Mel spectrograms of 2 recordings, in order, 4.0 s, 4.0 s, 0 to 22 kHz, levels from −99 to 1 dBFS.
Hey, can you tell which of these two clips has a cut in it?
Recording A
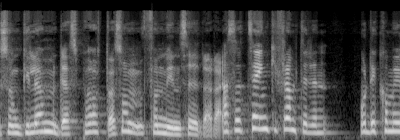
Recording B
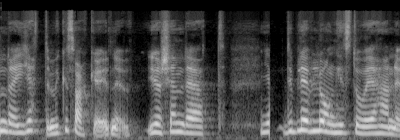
B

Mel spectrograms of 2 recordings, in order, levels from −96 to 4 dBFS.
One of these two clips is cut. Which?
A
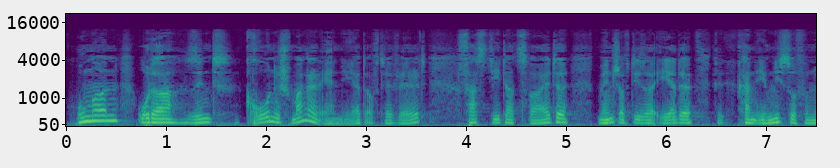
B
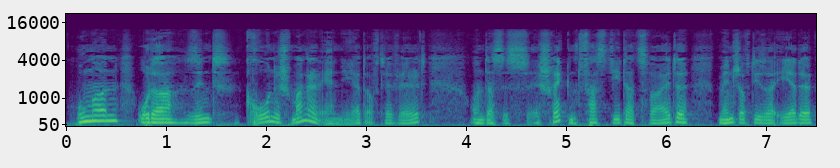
A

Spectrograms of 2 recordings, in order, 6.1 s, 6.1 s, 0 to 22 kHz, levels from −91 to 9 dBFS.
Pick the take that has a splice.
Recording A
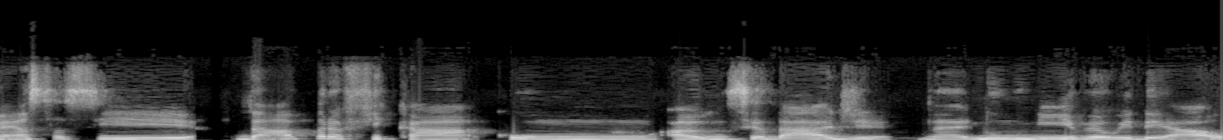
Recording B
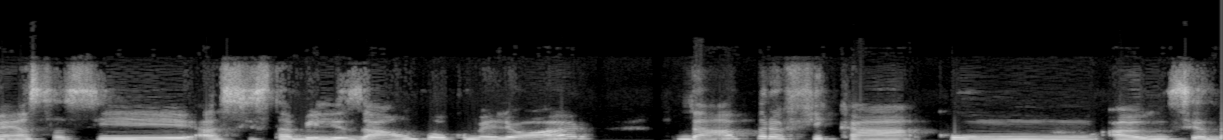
A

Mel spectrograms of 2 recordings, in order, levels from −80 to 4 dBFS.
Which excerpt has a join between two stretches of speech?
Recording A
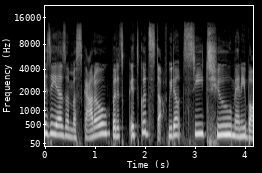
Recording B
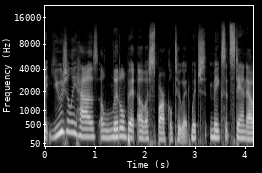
A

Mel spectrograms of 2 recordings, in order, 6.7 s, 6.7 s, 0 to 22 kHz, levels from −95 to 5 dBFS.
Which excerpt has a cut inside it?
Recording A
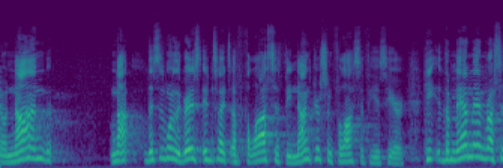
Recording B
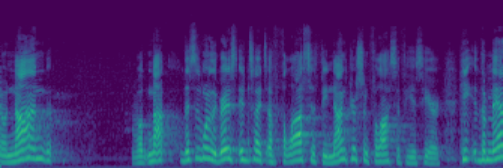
A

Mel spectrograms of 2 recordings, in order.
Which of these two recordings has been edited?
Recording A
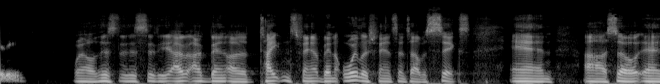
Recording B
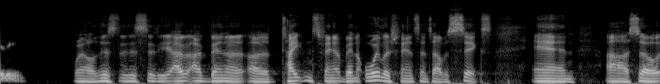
A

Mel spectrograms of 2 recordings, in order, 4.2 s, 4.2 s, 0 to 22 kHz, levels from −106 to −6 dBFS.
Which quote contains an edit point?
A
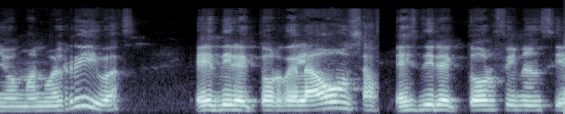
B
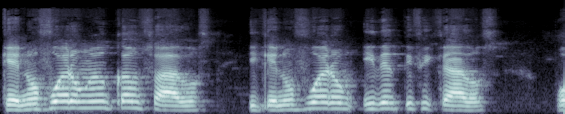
A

